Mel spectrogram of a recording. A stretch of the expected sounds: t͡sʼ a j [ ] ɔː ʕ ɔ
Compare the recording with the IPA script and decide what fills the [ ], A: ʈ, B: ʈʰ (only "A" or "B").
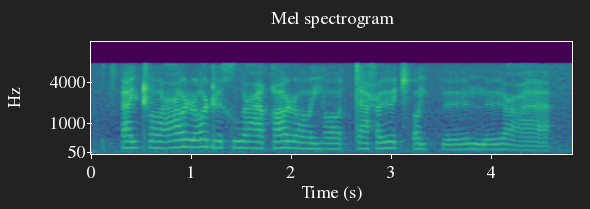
B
